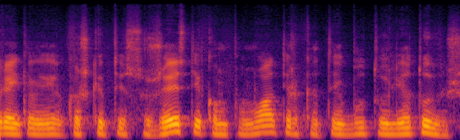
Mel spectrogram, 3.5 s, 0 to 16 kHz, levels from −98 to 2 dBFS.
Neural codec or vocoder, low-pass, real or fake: autoencoder, 48 kHz, 128 numbers a frame, DAC-VAE, trained on Japanese speech; 14.4 kHz; fake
